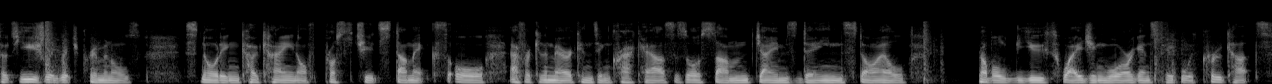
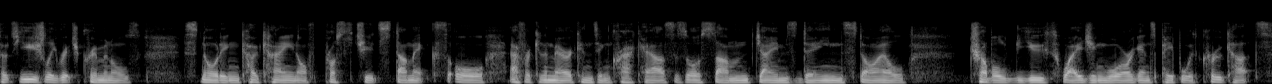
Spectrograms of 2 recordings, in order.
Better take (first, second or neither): second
